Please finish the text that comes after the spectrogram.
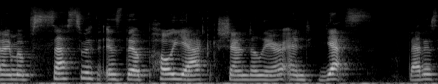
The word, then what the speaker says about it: Pauillac: Next, another chandelier that I'm obsessed with is the Pauillac Chandelier, and yes, that is how you pronounce it.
